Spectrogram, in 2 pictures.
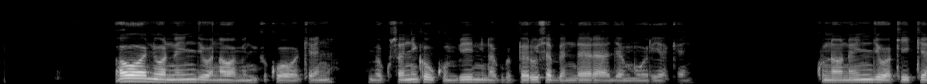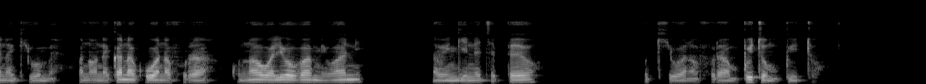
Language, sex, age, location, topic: Swahili, male, 18-24, Kisii, government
